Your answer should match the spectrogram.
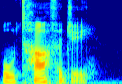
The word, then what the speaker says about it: autophagy: And I'm looking at a thing now that says it's supposed to be pronounced autophagy.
